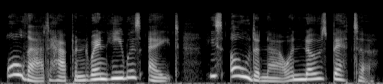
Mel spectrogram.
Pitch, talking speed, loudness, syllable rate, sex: 235 Hz, 205 wpm, -17 LUFS, 5.4 syllables/s, female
